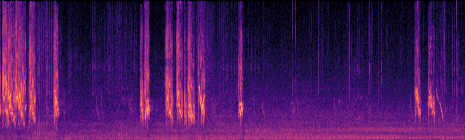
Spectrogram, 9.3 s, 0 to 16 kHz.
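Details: Young sparrows that climb onto a hand at a Tenmangu shrine, filmed in July 2022: bursts of sharp, high chirps at the start, near three seconds, around five seconds and again near eight seconds, with quiet low hum between.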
